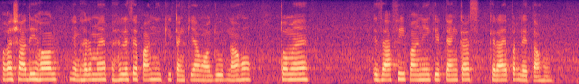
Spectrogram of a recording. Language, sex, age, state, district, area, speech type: Urdu, male, 30-45, Uttar Pradesh, Rampur, urban, spontaneous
